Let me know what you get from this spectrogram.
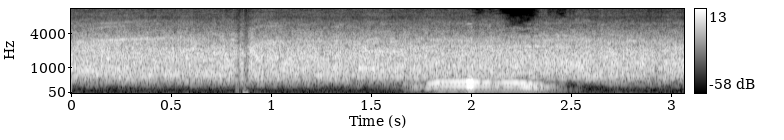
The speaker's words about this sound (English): Let's clap it up for that.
